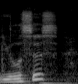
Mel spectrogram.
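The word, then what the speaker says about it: Ulysses: Hill locks Mills Elmore Harrison USIS or ulses ulysis that's how you say it and uh Harrison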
